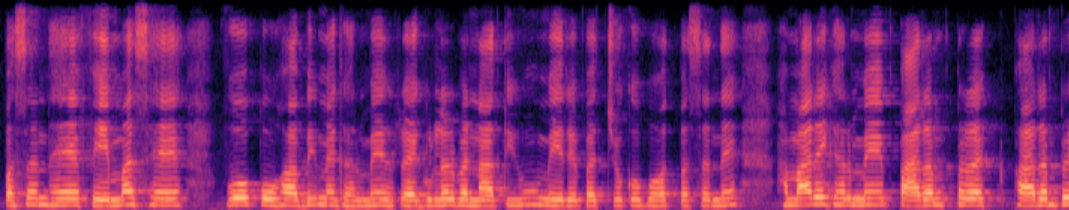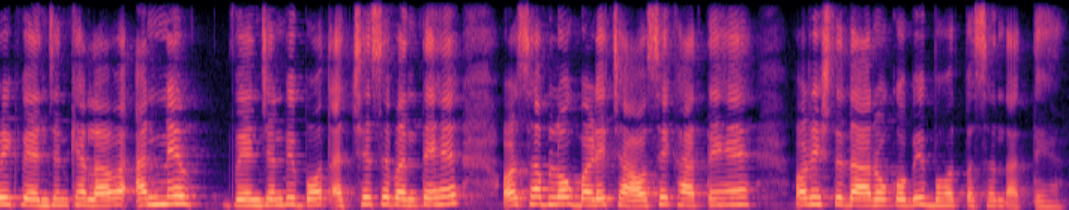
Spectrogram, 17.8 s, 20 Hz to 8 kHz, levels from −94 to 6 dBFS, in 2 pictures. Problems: constant background noise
